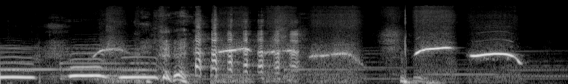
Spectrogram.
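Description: A loud whistled tune from the video game Deadly Premonition, with sustained and gliding notes in a playful melody, broken by a couple of short bursts of laughter partway through before the whistling resumes.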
